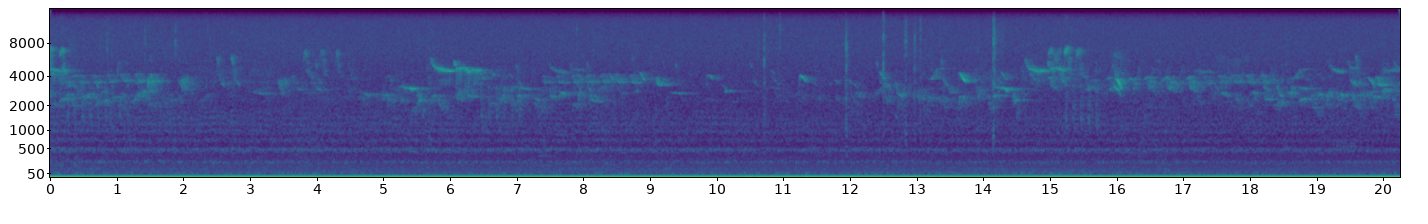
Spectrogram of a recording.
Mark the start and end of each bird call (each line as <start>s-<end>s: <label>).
4.7s-8.4s: Red-billed Leiothrix (Leiothrix lutea)
12.0s-14.8s: Red-billed Leiothrix (Leiothrix lutea)
14.6s-15.3s: Warbling White-eye (Zosterops japonicus)
18.0s-20.2s: Red-billed Leiothrix (Leiothrix lutea)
